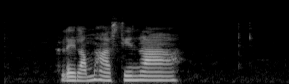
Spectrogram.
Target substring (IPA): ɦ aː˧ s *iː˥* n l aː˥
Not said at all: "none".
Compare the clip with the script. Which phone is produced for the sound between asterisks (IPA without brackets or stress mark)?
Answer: iː˥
